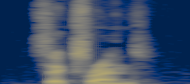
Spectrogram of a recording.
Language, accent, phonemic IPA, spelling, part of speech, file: French, France, /sɛks fʁɛnd/, sex friend, noun, LL-Q150 (fra)-sex friend.wav
- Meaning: friend with benefits, fuck buddy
